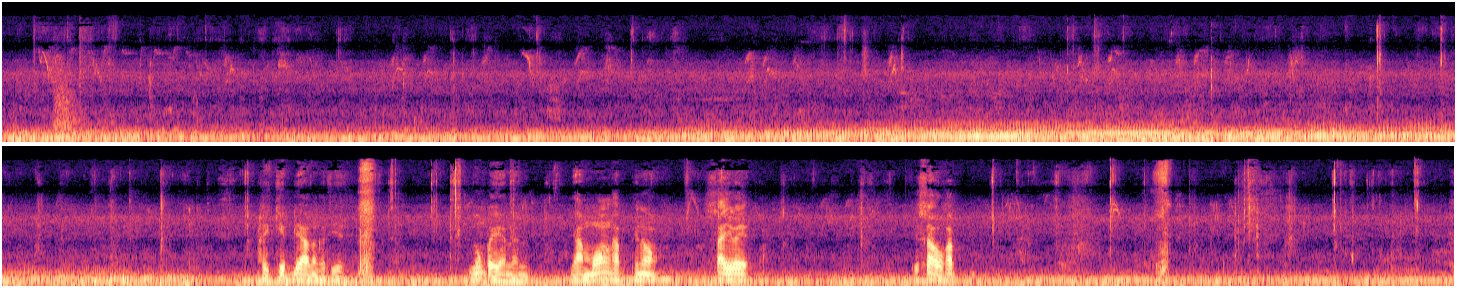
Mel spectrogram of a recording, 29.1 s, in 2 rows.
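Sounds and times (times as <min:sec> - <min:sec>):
low rumble: 0:00.0 - 0:19.2
man chewing wetly: 0:00.0 - 0:20.2, 0:21.2 - 0:29.0
lip-smacking clicks: 0:24.4 - 0:27.2.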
